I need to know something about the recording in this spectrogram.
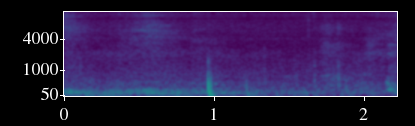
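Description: A low, steady hum, with a single sharp thump about a second in; the hum eases off afterwards.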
